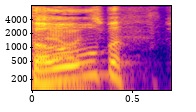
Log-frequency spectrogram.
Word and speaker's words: thobe: A thobe? – That rhymes with robe. Somebody in the app chat says it thobe. – Thobe. – Rhymes with robe. – Finest thobe, please. – Thobe, right? T-H-O-B-E.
